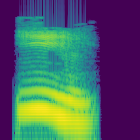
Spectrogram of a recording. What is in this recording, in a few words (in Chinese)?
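"议", Mandarin Chinese; chinese-flashcards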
